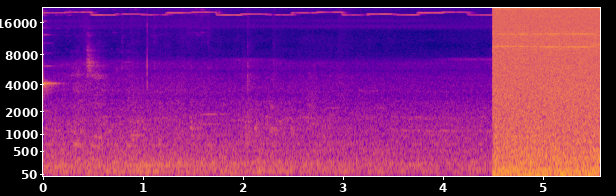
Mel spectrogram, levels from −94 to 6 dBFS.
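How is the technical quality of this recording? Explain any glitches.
The recording has one clear glitch near the end. From 4.49 s to the end at about 5.58 s there is a wrong sample width fault. The bytes are being read in the wrong size, consistent with 32-bit float data read as 16-bit integers. Each original sample is split into mismatched pieces, so loud broadband noise buries the sound, which also plays at half speed and an octave lower. A spectrogram would show a sudden full-band noise wash. The waveform would jump to large, jagged values.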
